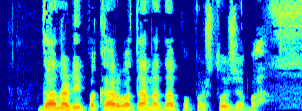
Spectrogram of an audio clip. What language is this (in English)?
Pashto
